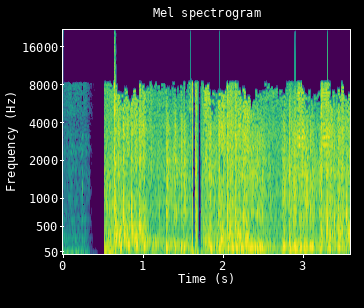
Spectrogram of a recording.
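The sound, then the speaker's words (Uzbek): Rapid bursts of automatic gunfire in the city of Brega, Libya, during fighting between pro- and anti-government forces, a loud, dense crackle of overlapping shots that runs almost without pause after a short quiet start, with no voices. “Brega shahrida eshitilgan otishmalar ovozi edi.”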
